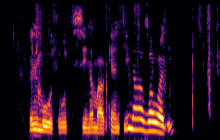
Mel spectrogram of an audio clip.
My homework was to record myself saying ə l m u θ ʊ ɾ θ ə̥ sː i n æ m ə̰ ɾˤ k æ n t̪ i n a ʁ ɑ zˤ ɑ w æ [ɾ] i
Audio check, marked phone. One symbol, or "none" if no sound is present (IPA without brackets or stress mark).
l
